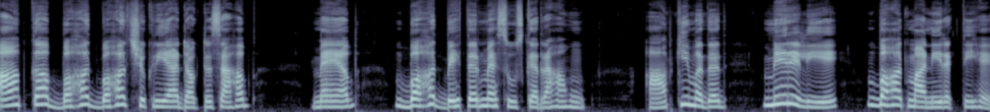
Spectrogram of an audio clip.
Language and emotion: Urdu, happy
